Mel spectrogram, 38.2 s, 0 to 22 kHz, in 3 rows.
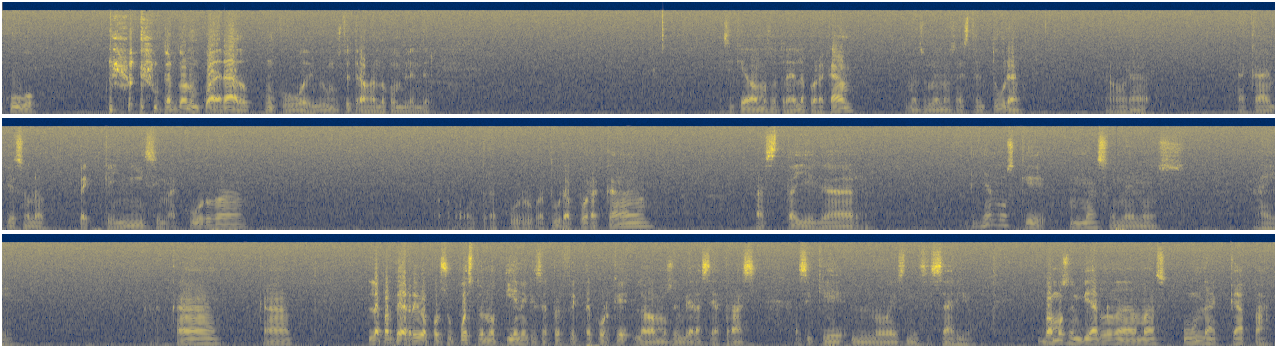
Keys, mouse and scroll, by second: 6.8 click, 10.7 click, 11.8 click, 14.9 click, 17.4 click, 24.5 click, 27.1 click, 27.8 click, 28.8 click, 34.1 click, 34.7 click.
